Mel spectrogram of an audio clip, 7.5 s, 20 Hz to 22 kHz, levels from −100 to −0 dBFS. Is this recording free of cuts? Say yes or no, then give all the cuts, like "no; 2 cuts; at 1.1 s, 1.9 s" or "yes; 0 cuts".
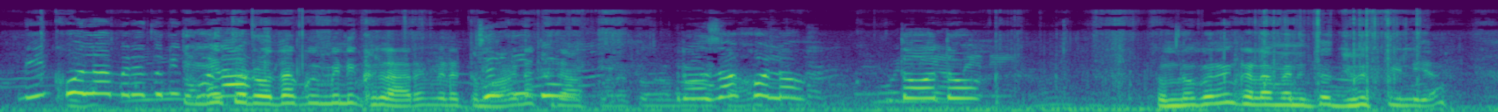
yes; 0 cuts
